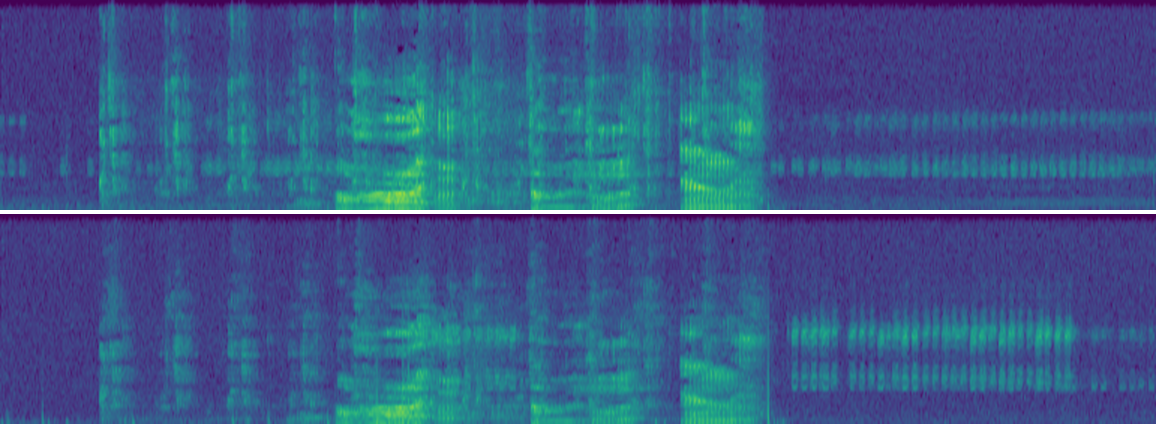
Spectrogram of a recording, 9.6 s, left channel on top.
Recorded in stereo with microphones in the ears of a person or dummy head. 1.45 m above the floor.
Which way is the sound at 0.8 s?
50° left (ahead or behind).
